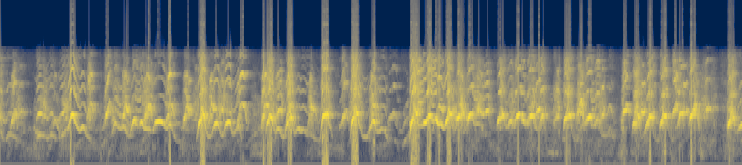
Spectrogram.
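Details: Excited Chihuahuas in a prolonged chorus of overlapping yelps and wavering howl-like whines, nearly continuous for the whole stretch, punctuated by sharp clicking or tapping sounds.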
